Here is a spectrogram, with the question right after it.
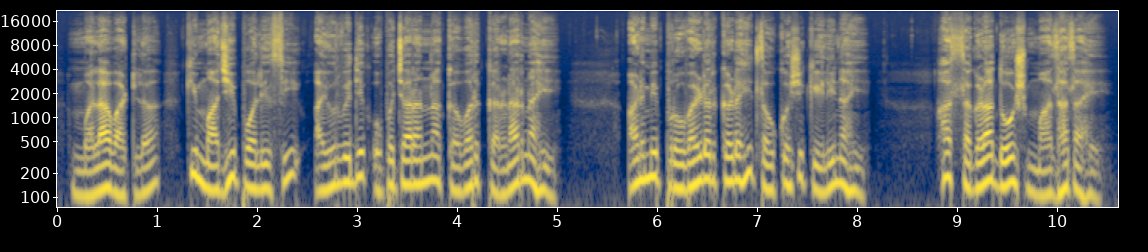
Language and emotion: Marathi, sad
